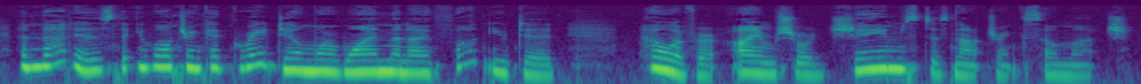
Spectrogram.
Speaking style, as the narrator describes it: said Catherine warmly

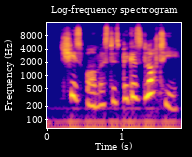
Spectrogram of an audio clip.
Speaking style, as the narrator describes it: someone gasped

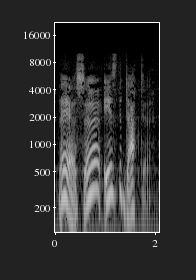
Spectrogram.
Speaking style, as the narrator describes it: said the attendant of Henry, very coolly

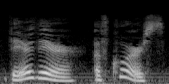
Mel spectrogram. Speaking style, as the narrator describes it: said the Harvester soothingly

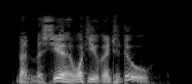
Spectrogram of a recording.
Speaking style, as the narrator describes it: Devanne exclaimed anxiously

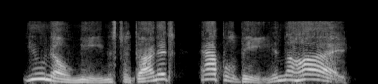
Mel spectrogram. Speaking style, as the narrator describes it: voice lost in the general roar

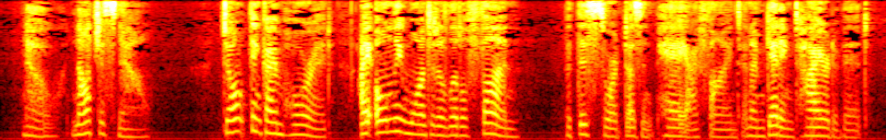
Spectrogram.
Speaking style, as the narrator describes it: her answer in a whisper

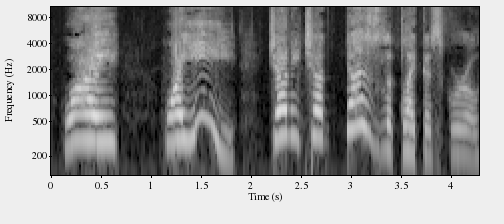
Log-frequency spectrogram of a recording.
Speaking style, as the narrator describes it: he exclaimed

